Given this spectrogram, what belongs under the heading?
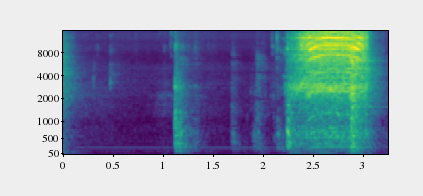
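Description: A power driver loosens screws on a TV mount bracket, a few clicks and knocks first, then a loud close whirring burst near the end.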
